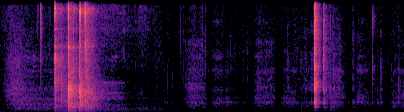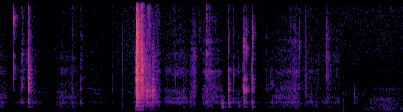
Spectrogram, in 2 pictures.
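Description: A few light, sharp clicks and taps of a small metal box latch being handled and set against the side of a wooden box, about half a second, three seconds and five and a half seconds in, with quiet between.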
